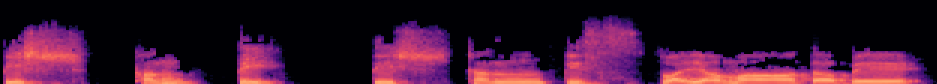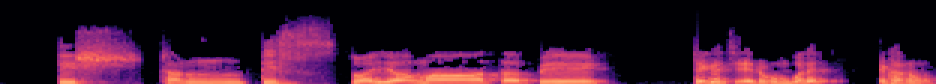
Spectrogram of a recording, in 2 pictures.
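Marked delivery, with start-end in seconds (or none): 0.0-10.0 very slow তিষ্ঠন্তি স্বয়মাতপে, stressing the first letter of each cluster. Shown as a demonstration. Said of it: "টানা বলে গেলে চলবে না". (তিষ্ঠন্তি স্বয়মাতপে খুব ধীরে, যুক্তাক্ষরের প্রথম বর্ণে জোর)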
